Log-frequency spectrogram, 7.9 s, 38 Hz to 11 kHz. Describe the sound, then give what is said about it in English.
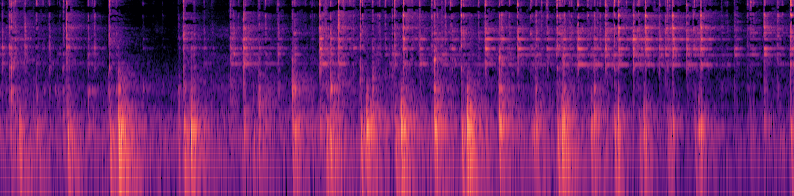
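A spoon stirs simple syrup made of 8 ounces of sugar and 8 ounces of hot water in a glass or cup, producing a steady run of quick, light clinks and taps, with no one speaking. “Just gonna give this a quick stir.”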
